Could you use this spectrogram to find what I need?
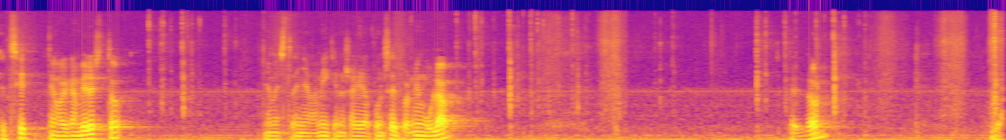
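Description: Computer keys click as a man types.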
